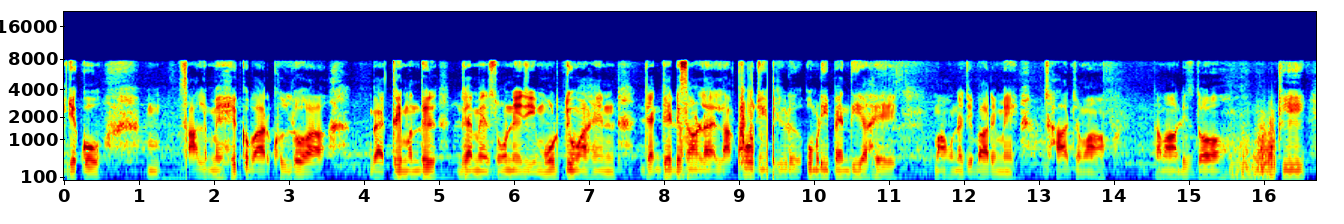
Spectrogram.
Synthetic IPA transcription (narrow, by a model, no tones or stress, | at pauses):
ɦeːko | sa̰ːlmẽɦɪk̆baːɾkʰʊlɪd̪oaː | ɡaːɪt̪ɾimɐ̃nd̪ɪɾd͡ʑɐ̃ɦɪ̃mẽsoːned͡ʑiːmuːɾt̪ijũaːɦɪnɪ̆d͡ʑɐ̃ɦɪ̃kʰeɗɪsəɽ̃laːɪlaːkʰod͡ʑiːbʱiːɽʊmɽipɐ̃ɪ̃nd̪iaːɦemãːɦʊnəd͡ʑeːbaːɾemẽt͡ɕʰaːt͡ɕɐʋã | t̪ɐʋ̤ãɗɪsd̪o | ki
